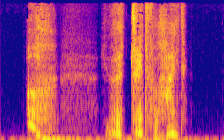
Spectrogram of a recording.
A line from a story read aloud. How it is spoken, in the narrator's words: gasped Shasta after his first and unsuccessful attempt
